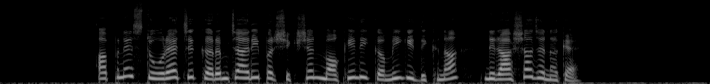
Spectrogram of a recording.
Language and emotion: Dogri, sad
